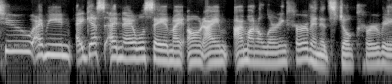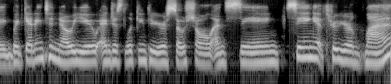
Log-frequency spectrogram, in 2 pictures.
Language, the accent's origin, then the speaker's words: English; Philippines; born there; like my family in California, when I would go back to the Philippines, they're like, you're going back home. So I was born in the Philippines.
